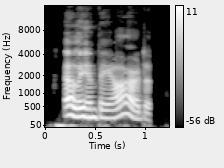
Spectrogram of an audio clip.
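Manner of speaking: put-on Norwegian-accented speech. A character introduces himself after being asked his name: norwegian accent. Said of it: "Is that a Norwegian accent I detect?".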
